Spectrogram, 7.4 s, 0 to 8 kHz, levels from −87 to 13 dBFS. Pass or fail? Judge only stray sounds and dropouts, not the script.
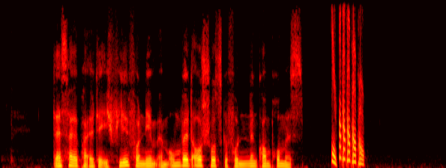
fail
